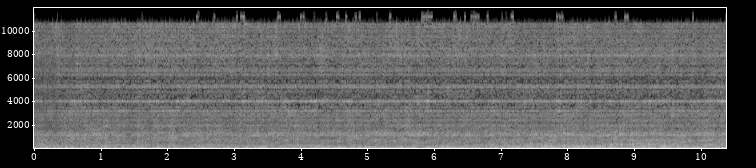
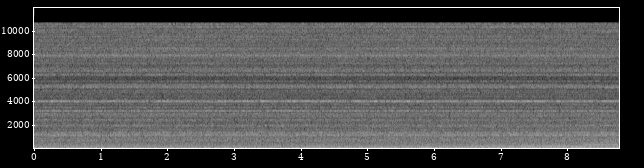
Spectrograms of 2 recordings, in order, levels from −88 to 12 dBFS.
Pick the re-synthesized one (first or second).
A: first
